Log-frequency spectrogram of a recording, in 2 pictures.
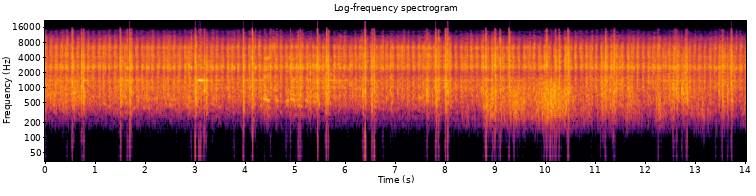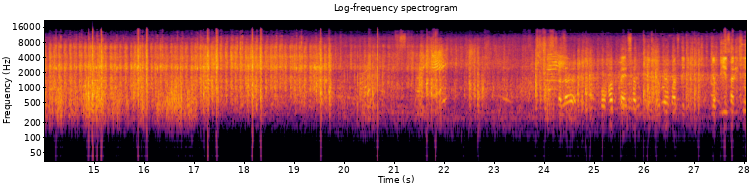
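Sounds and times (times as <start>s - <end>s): clicks over rail joints: 0.0s - 16.3s
train wheels rattling on track: 0.0s - 28.0s.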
